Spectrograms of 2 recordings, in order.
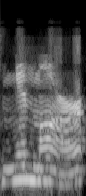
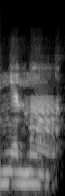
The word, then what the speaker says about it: Myanmar: by the way, the term used now is Myanmar, with an R in the end. That's not actually how one says it. You'll never hear it pronounced correctly in the news media, but it's actually Myanmar, which is the ancient name for that place.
